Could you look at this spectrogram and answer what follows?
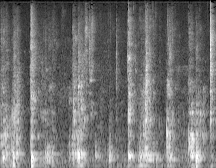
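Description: A toilet plunger working in a clogged toilet bowl, water sloshing and splashing with each stroke, about two strokes a second.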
